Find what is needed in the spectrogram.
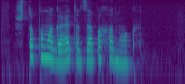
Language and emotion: Russian, neutral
